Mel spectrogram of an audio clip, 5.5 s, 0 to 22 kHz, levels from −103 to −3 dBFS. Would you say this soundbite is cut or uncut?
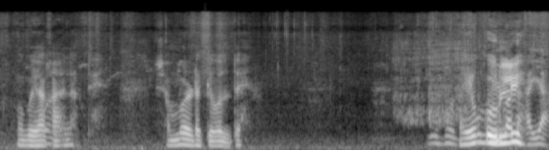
uncut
